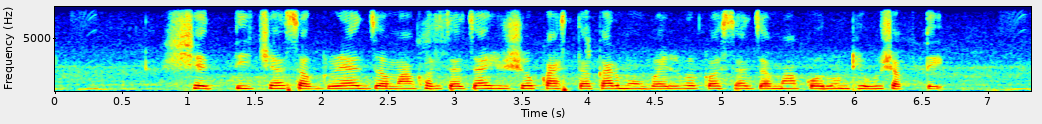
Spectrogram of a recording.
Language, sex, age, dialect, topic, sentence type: Marathi, female, 25-30, Varhadi, agriculture, question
